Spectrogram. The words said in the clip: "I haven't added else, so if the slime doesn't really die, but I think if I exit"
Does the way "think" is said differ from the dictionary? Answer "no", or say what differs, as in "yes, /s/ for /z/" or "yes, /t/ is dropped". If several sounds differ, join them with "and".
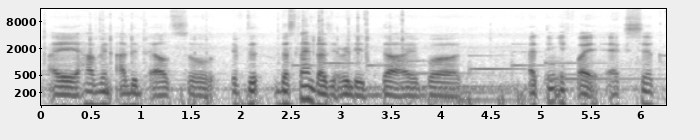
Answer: yes, /t/ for /θ/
